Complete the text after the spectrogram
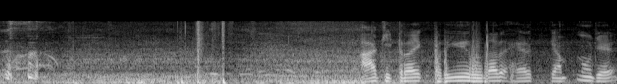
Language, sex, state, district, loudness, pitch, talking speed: Gujarati, male, Gujarat, Gandhinagar, -16 LUFS, 145 Hz, 70 wpm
